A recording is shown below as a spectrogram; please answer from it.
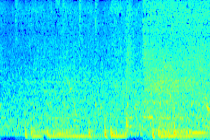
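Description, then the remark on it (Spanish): A loud, steady rush of high-pressure water jets spraying red-hot metal rails as they leave the furnace, to descale them, a dense hissing roar that swells slightly toward the end, with low rumbling underneath and no voices. “Van a recibir chorros de agua a alta presión.”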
